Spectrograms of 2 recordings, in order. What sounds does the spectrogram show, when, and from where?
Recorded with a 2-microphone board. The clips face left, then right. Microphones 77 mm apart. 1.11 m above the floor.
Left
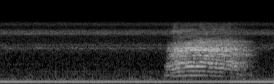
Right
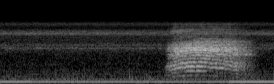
1.6 s a cat meowing: 50° left (ahead or behind), 6 m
